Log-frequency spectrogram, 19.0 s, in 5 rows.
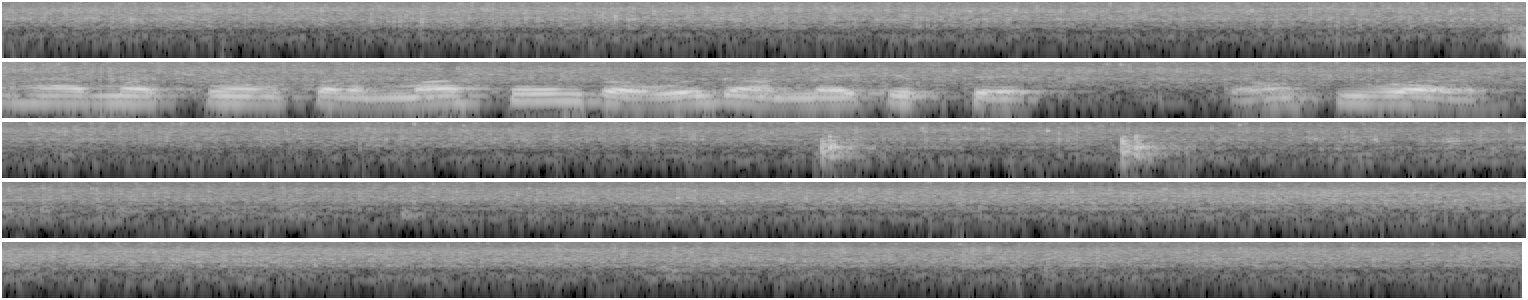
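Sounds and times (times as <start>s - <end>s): vegetables sizzling on a griddle: 0.0s - 19.0s.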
